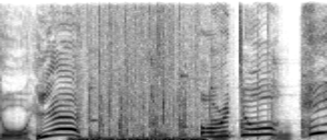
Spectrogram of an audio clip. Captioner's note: drilling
